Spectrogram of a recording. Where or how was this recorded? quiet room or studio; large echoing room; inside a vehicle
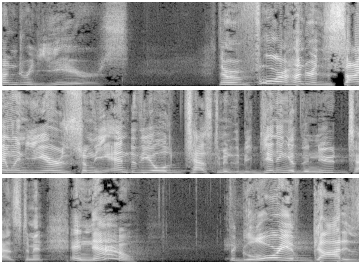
large echoing room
